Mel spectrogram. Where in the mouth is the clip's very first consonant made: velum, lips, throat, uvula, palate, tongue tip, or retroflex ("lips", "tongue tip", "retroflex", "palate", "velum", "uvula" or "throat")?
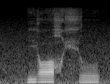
palate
